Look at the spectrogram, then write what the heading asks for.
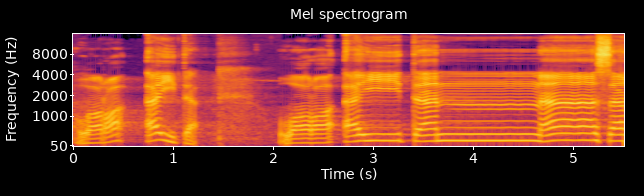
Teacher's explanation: আয়ের যে হামজাটা আছে শক্ত হবে, অনেকে নরম করে ওয়ারাইতা বলে ফেলেন।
